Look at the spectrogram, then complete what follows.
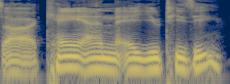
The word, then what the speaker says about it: Knautz: Before we gloss over him, because I know this is going to happen, John, I think his last name is pronounced Nautz. It's Knautz.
